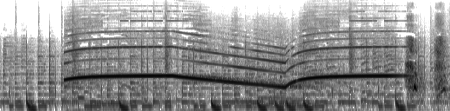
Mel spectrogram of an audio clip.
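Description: A human voice imitates an ambulance siren, a loud sustained wailing tone that slowly falls and rises again, ending in a brief burst.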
